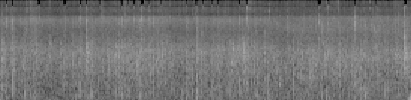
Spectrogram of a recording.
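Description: Raindrops drip from a tin roof, a lighter scattered patter over a continuous soft wash of water, steady throughout.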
